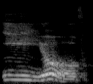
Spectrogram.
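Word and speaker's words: איוב: And the same with the name Job, which in Hebrew is Iyov.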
